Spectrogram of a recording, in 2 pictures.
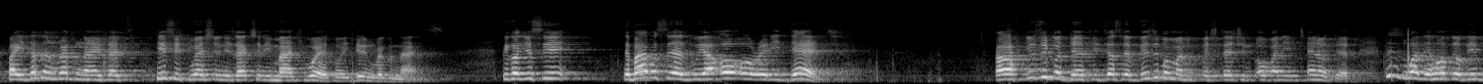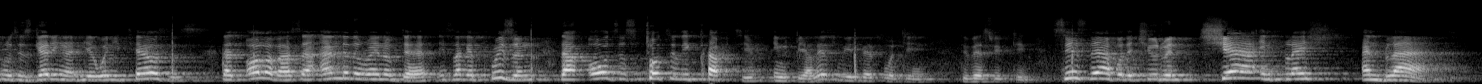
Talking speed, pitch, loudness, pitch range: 180 wpm, 230 Hz, -18 LUFS, 205-260 Hz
